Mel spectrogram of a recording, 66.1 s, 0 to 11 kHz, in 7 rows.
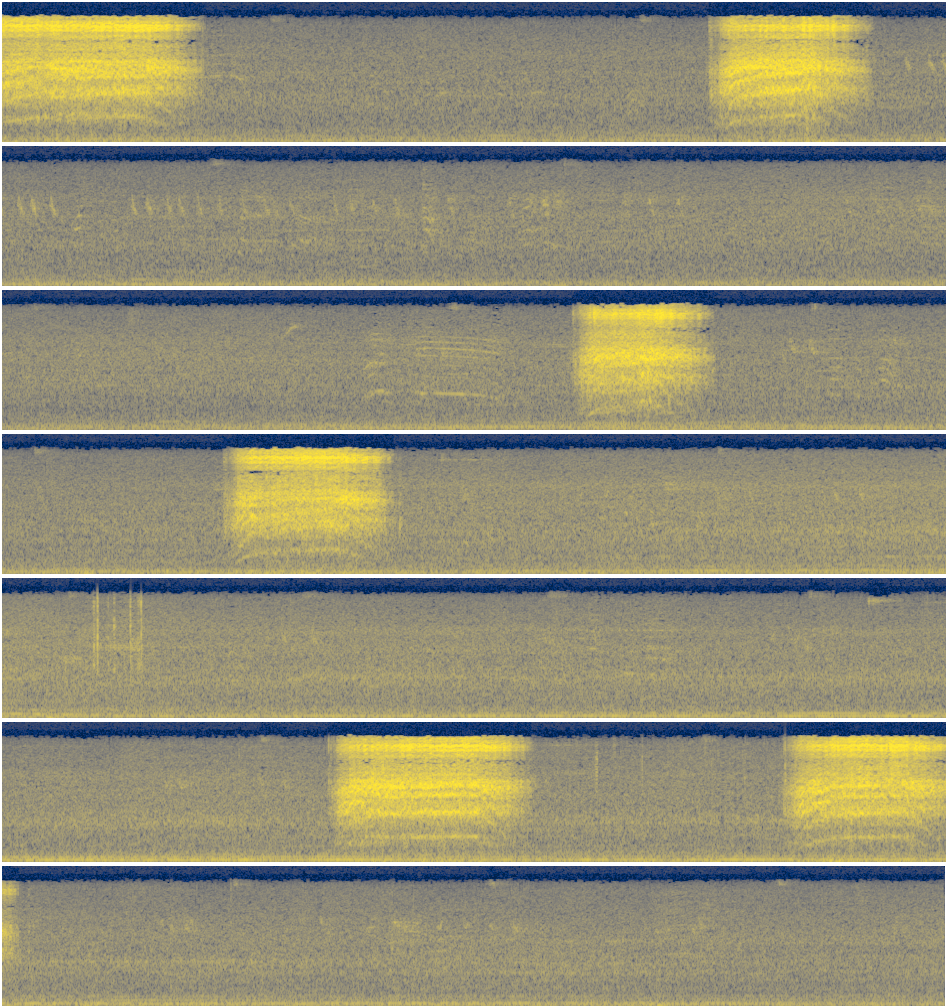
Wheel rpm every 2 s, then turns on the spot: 120, 10, 0, 30, 30, 0, 0, 0, 0, 0, 0, 0, 40, 0, 0, 70, 10, 0, 0, 0, 0, 0, 0, 0, 0, 80, 30, 40, 30, 0, 0, 0, 0.
none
